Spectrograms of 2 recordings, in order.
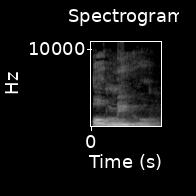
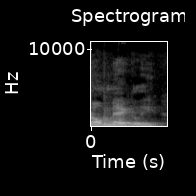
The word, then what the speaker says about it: Omegle: Your camera's a Omegle. Okay, that's how you pronounce it. I'm saying Omegle.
